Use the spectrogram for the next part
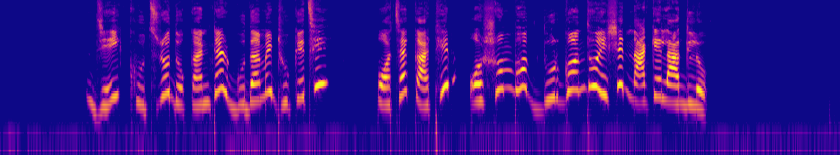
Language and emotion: Bengali, disgusted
